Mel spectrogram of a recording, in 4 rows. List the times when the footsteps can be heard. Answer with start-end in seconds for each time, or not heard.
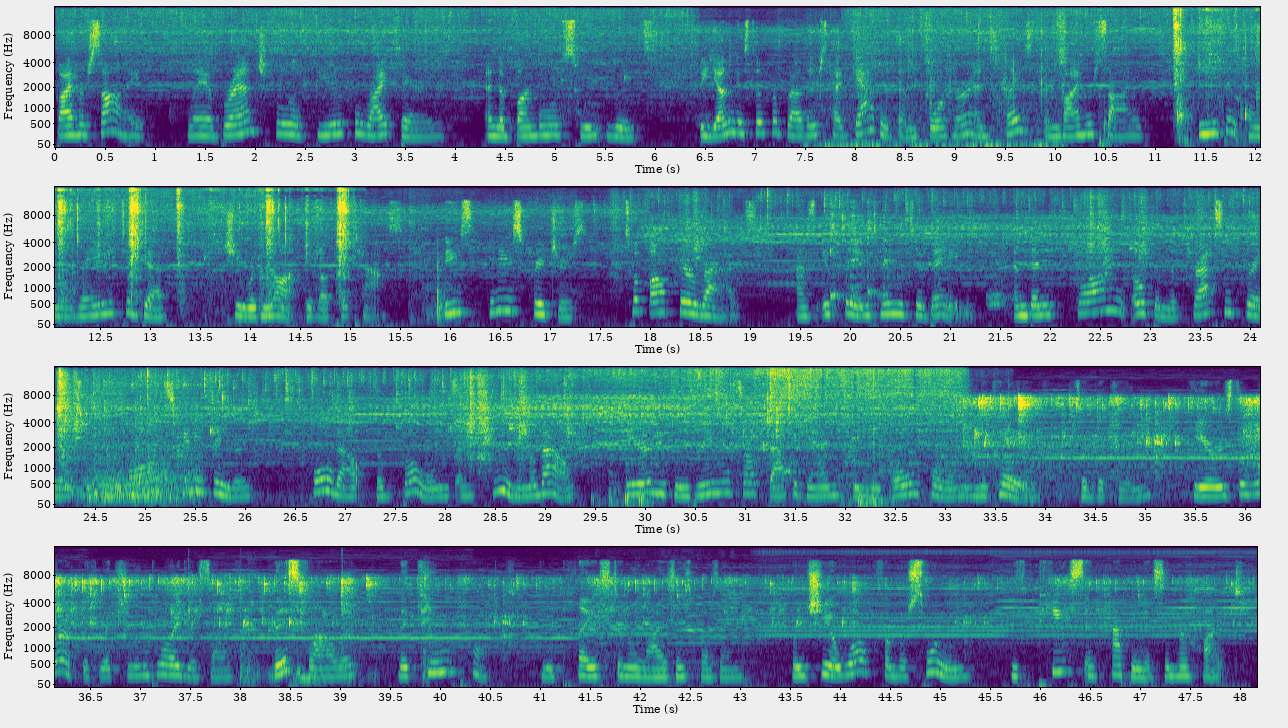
7.5-16.1.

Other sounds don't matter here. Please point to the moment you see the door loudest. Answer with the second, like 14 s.
25 s.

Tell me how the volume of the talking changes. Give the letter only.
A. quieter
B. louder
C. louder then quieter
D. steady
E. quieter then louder
D.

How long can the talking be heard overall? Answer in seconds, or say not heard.
48 s.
